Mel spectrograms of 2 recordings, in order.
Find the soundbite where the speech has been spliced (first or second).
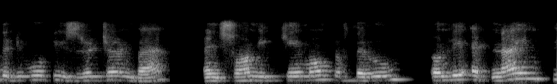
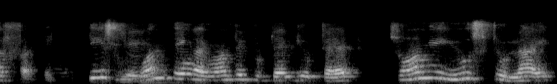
second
